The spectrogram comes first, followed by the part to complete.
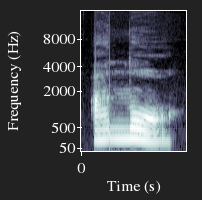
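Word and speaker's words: оно: the last personal pronoun ano ano it means it and the same thing here stress falls on second letter O that's why first letter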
